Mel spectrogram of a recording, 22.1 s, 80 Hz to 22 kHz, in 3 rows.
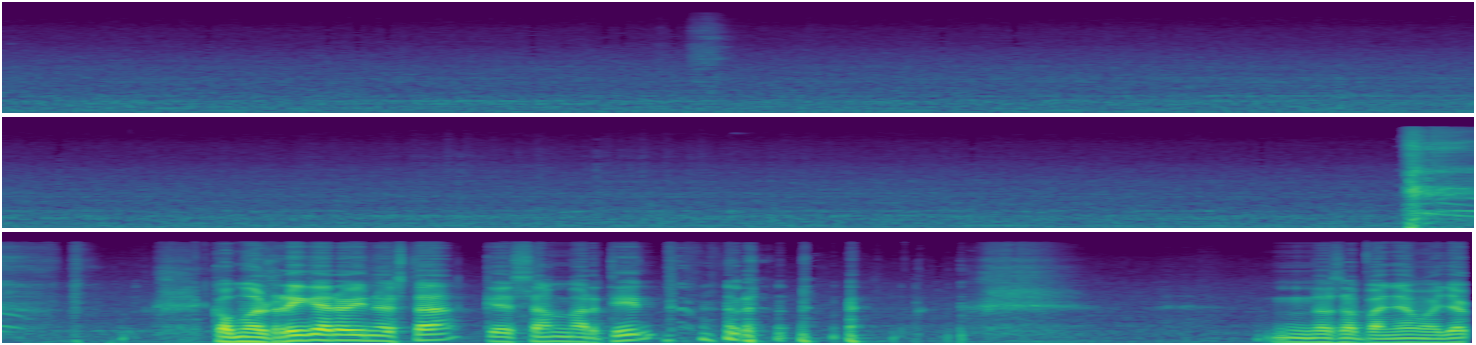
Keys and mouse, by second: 5.3 shift+q, 11.3-14.7 middle drag, 21.1 ctrl+r.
